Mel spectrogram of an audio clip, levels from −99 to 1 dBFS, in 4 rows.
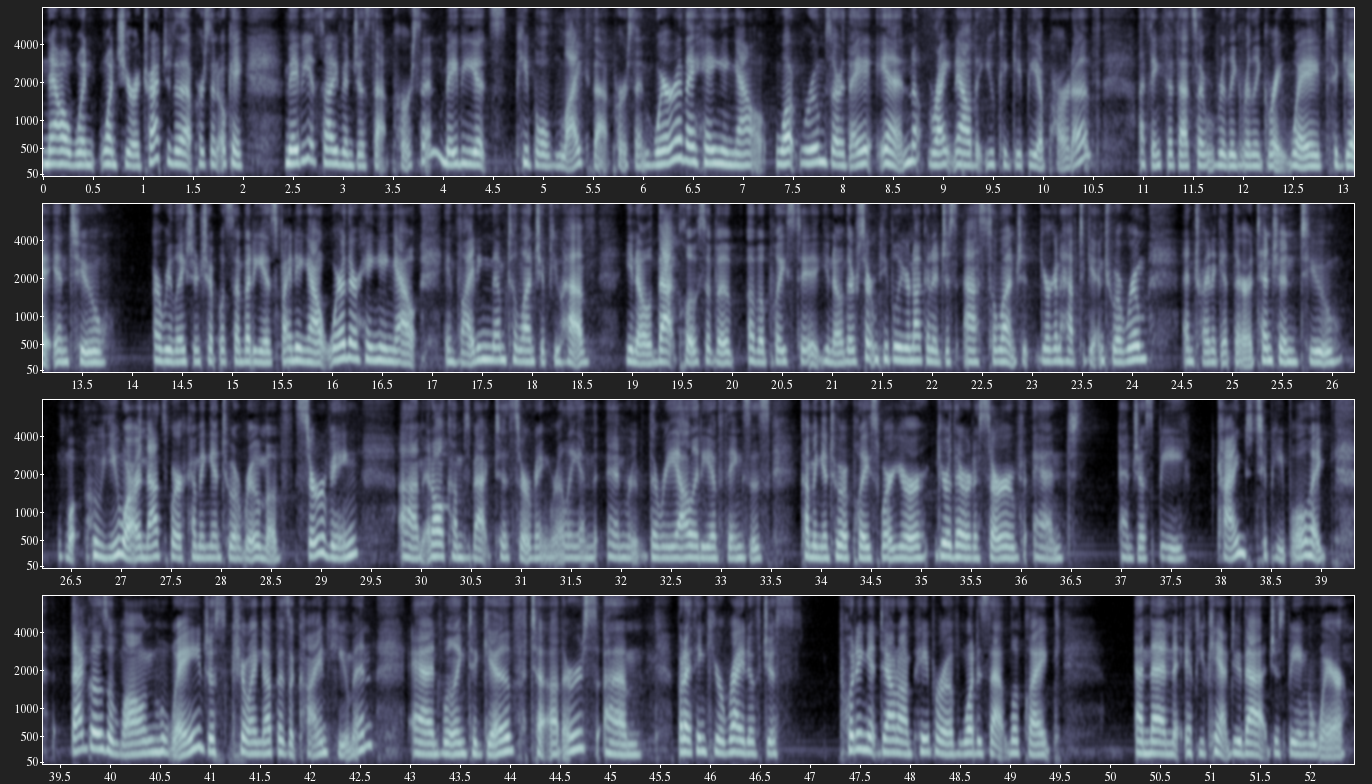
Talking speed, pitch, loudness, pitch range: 235 wpm, 210 Hz, -24 LUFS, 195-230 Hz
